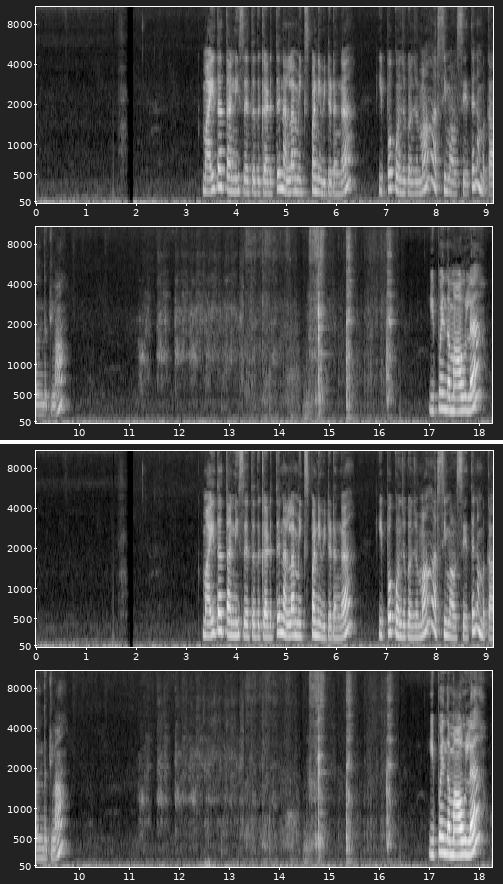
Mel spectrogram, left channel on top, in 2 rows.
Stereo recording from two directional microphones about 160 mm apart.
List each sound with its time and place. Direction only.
3.3 s a woman's voice: 50° right (ahead or behind)
17.0 s speech: 35° right (ahead or behind)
